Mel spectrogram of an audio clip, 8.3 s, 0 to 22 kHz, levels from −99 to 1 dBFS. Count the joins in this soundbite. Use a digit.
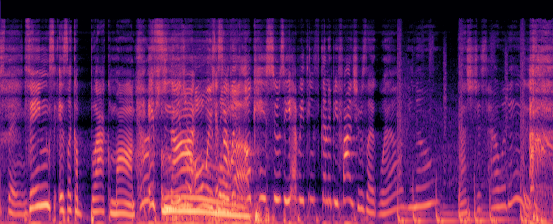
0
